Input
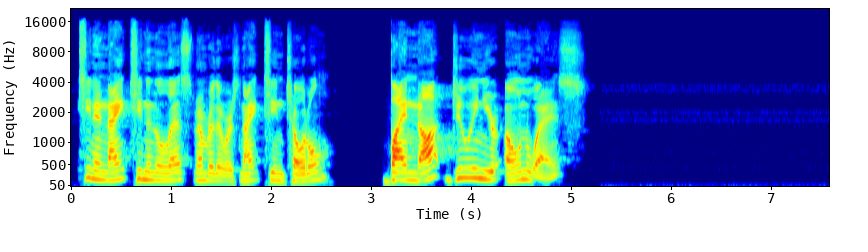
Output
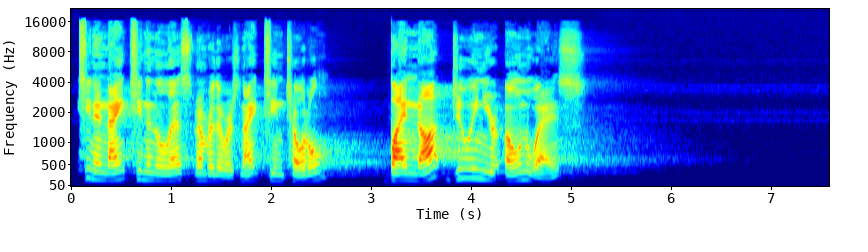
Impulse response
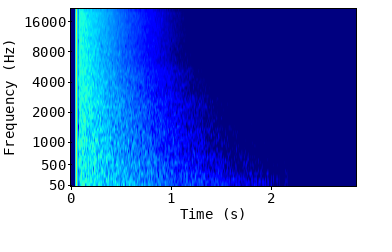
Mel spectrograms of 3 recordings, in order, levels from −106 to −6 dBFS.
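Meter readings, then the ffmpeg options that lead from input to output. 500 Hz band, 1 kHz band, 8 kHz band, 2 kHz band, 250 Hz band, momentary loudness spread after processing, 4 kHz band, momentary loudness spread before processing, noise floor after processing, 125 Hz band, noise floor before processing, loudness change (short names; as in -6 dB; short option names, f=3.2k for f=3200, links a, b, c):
-2.0 dB, +1.0 dB, +10.5 dB, +3.0 dB, under -20 dB, 12 LU, +5.5 dB, 11 LU, -82 dBFS, under -40 dB, under -85 dBFS, +1.0 dB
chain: -filter_complex "[0:a]highpass=f=590:w=0.5412,highpass=f=590:w=1.3066,highshelf=f=4.4k:g=12,asplit=2[a][b];[1:a]atrim=start_sample=2205[c];[b][c]afir=irnorm=-1:irlink=0,volume=-15dB[d];[a][d]amix=inputs=2:normalize=0"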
